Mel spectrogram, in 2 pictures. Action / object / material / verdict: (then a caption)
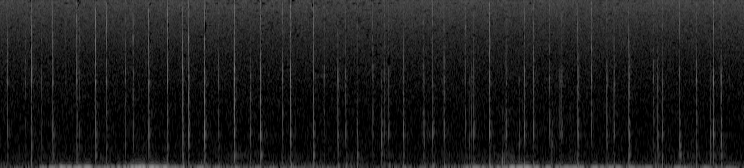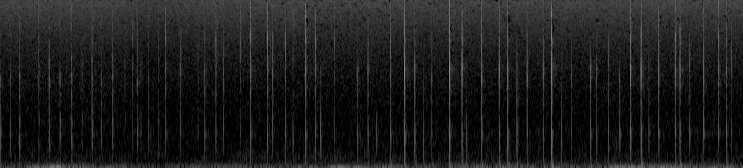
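tap / plastic jar filled with gel beads / plastic / none. Long nails tap quickly and irregularly on the sides and lid of a small, ribbed, clear plastic jar with a label on top, full of gel beads. The result is a dense run of short, crisp plastic clicks that swell louder in a few bursts, over a steady low hum.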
